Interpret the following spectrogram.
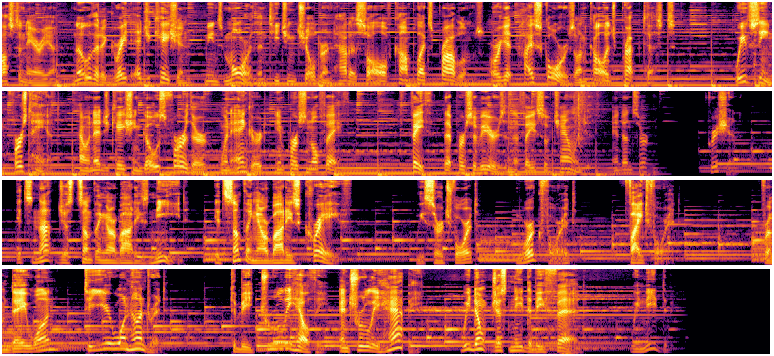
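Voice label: VO with music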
